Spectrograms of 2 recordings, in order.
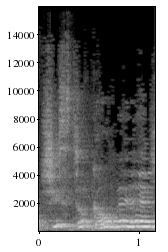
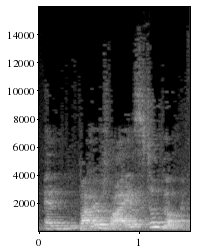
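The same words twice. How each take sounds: First: "going" stretched out high and slow; emphatic repeat. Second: Said in the usual way. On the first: Shown as a demonstration. Repeating to the audience that Butterfly keeps going, stretched high. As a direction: draw out "still going" in a high voice.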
